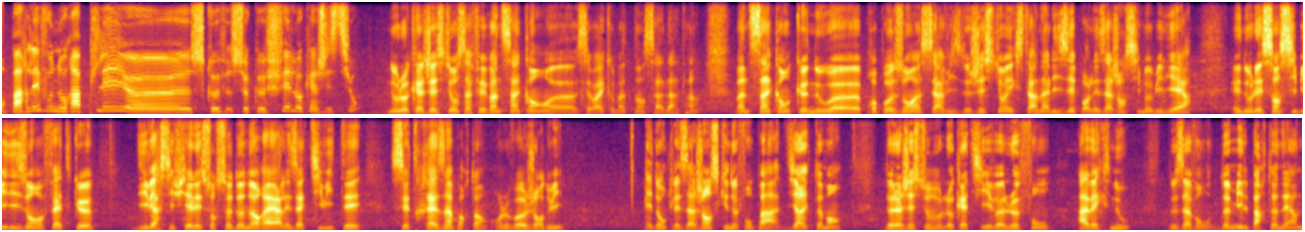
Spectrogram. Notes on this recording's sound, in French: Cet épisode a été enregistré en live du Salon RENT.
